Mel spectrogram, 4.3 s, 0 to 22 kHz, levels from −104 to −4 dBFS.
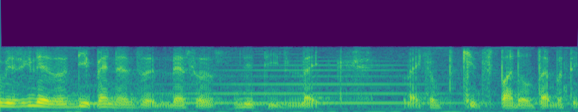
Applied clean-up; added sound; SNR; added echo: none; Wind instrument, woodwind instrument; 15 dB; none.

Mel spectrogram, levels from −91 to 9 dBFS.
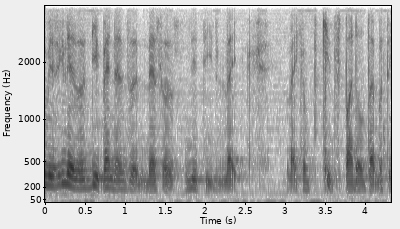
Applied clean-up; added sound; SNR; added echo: none; none; none; none.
